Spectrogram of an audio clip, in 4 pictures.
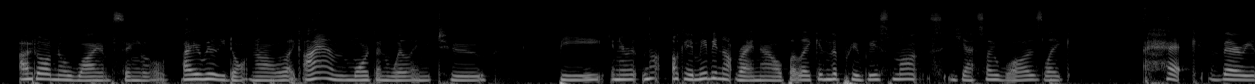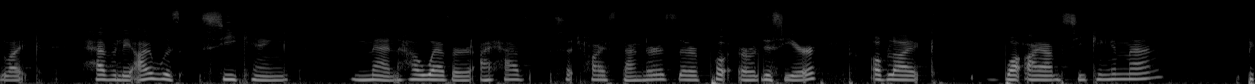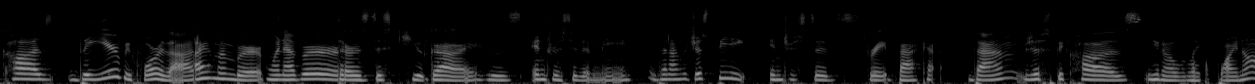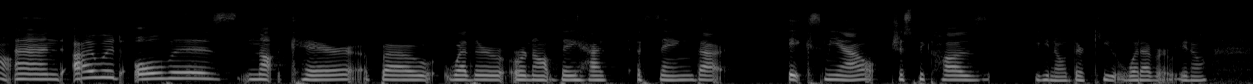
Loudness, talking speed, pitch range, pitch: -36 LUFS, 150 wpm, 200-230 Hz, 215 Hz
